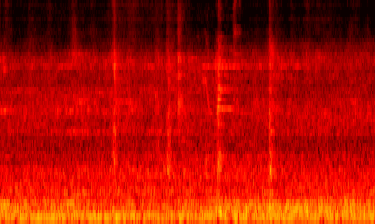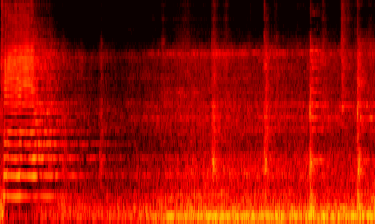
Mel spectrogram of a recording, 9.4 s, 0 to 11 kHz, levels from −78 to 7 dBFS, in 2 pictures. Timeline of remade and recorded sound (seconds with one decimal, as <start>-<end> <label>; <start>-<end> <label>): 0.0-2.4 remade; 2.4-3.1 recorded; 3.1-7.8 remade; 7.8-8.7 recorded; 8.7-9.4 remade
